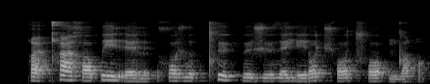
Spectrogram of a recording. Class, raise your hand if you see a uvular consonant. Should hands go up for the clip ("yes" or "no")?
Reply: yes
